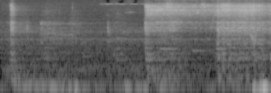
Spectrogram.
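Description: TV drama soundtrack playing back: a low rumble, then a sudden hissing noise about two seconds in, and gunfire near the end.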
